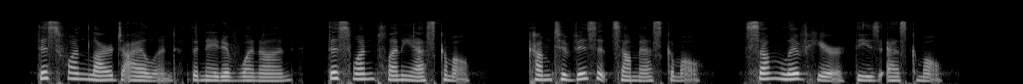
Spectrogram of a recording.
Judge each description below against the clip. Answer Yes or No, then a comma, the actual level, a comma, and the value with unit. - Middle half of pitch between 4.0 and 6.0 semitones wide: Yes, average, 5.1 semitones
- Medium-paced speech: No, slow, 130 wpm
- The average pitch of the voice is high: Yes, high, 200 Hz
